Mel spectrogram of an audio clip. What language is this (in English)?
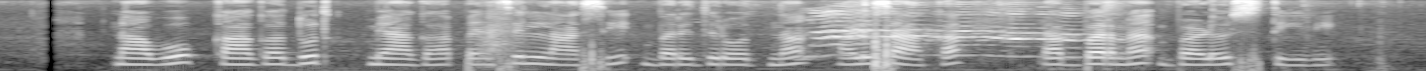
Kannada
